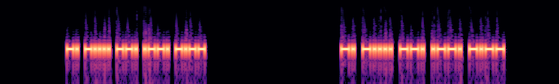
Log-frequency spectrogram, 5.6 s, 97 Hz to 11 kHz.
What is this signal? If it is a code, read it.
Morse code, heard as a keyed tone, about 53 wpm, 700 Hz. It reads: N6GPY N6GPY
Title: Speed Racing - USA 1x3 Call Signs 45wpm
